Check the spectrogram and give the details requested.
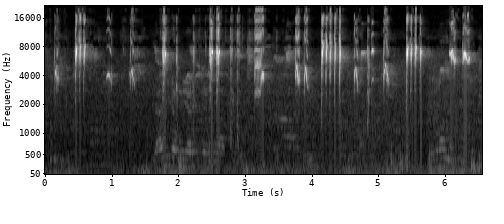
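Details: Canary 'gacor ngobra' song used as master for magpie robins: high chirps, twittering notes and rapid chattering bursts in uneven groups, some notes dipping lower, over a soft low background.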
